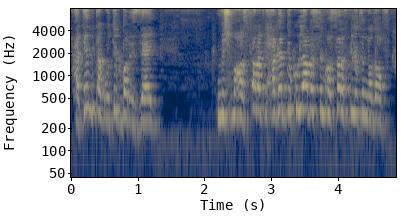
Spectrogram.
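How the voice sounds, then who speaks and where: Ordinary pitch movement runs through fairly brisk speech. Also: woman. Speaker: home poultry vlogger. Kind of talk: casual vlog talk.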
